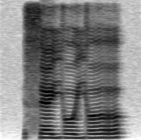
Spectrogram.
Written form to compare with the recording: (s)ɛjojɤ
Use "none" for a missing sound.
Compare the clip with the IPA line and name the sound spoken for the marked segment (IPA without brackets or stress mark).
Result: s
